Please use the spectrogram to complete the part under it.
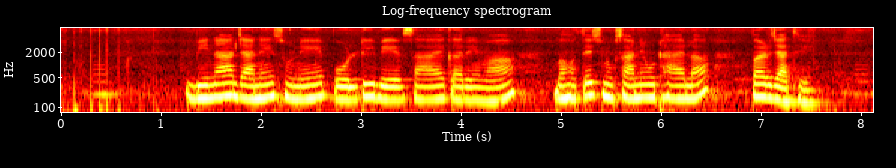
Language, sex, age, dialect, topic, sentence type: Chhattisgarhi, female, 41-45, Eastern, agriculture, statement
